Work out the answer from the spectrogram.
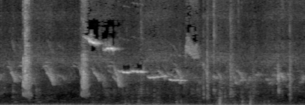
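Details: Chinese hwamei hen calling the male during a mealworm feeding; quick run of sharp falling chirps, overlapping high whistled notes near the start, and scattered knocks and rustles.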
